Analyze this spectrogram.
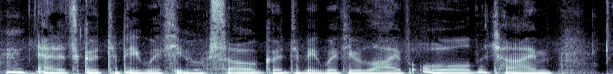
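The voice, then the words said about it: Slightly hoarse voice. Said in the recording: “I think I'm a little hoarse this morning.”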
